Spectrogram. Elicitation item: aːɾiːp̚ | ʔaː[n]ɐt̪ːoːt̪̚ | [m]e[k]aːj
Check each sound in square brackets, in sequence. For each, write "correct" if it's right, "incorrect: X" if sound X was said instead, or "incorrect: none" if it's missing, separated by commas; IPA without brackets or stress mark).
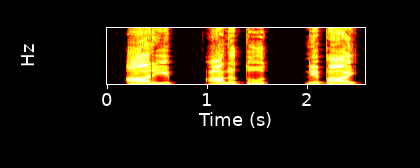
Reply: correct, incorrect: n, incorrect: p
